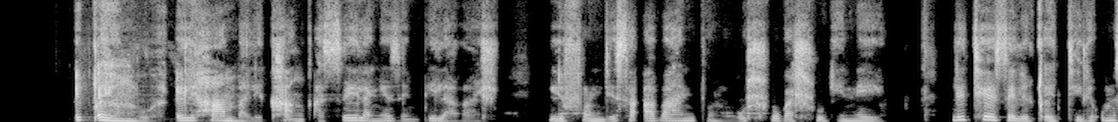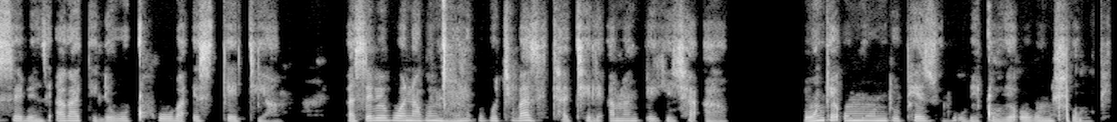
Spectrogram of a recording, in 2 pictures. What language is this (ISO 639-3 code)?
nde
